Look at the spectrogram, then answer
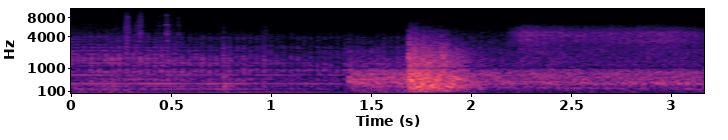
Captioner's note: tire bursts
